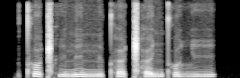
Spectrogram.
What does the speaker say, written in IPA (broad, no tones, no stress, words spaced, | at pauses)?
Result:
tʰəǁʰi ninːi t̪ʰɛǁʰɛɲt̪ʰɵ ʎi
